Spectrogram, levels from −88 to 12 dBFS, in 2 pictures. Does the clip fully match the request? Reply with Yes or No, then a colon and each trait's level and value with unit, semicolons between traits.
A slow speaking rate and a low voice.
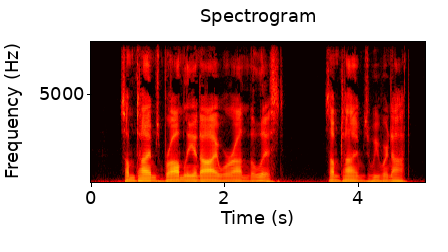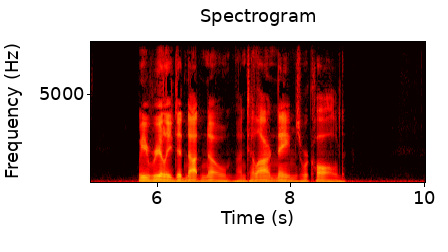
Yes: slow, 130 wpm; very low, 85 Hz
